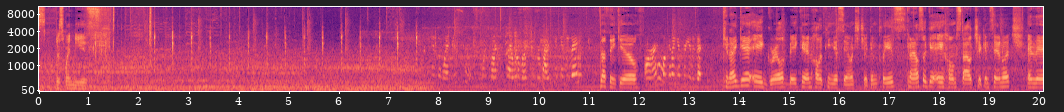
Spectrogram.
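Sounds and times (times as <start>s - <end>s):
road and wind rumble in a car: 0.0s - 20.0s
voices: 7.2s - 20.0s.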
